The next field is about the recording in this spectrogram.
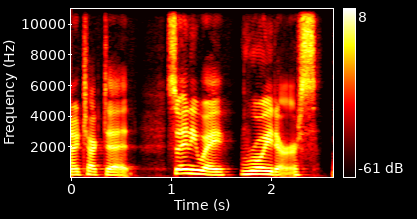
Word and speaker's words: Reuters: I didn't realize I just pronounced it wrong and I checked with a friend. So I said, Reuters. It's Reuters.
